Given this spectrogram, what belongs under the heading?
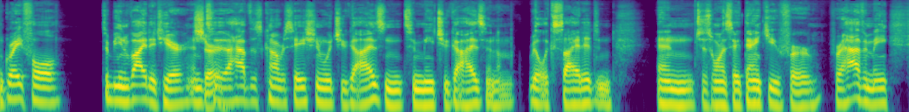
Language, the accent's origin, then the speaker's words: English; Bronx, New York, United States; also born or lived in Rockland County, New York / Florida; I was born in the Bronx and grew up in the city as a youngster, then a teenager, who lived in the Rockland County area, Sleepy Hollow area, great place to grow up in New York.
